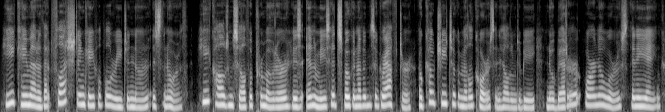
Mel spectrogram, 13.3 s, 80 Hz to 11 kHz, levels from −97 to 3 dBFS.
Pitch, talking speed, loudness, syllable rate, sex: 210 Hz, 205 wpm, -17 LUFS, 5.1 syllables/s, female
